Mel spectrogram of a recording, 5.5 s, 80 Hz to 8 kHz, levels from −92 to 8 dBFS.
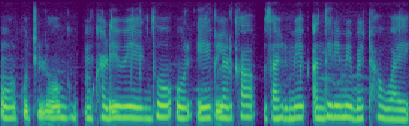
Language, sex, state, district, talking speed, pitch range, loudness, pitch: Rajasthani, female, Rajasthan, Nagaur, 195 wpm, 205-225 Hz, -15 LUFS, 215 Hz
